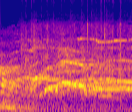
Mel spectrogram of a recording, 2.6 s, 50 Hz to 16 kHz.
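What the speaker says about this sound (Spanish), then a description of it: "un aplauso para esa esquina" A festival crowd at Santa María Malacatepec's September 16 festivities cheers, whoops and claps for one corner, a loud continuous roar with shrill voices riding on top.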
